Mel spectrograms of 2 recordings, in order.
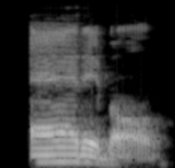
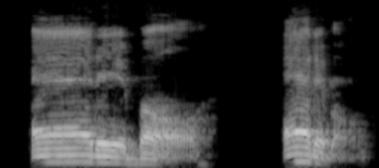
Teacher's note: The vowel to the right of D is not stressed. Therefore, flap D is possible and totally correct.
